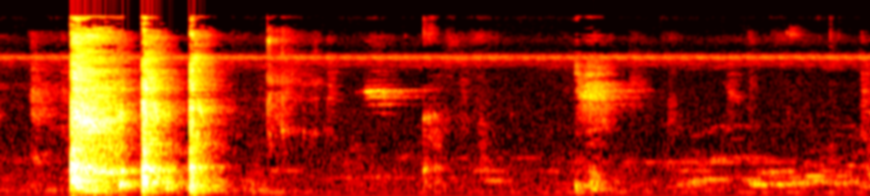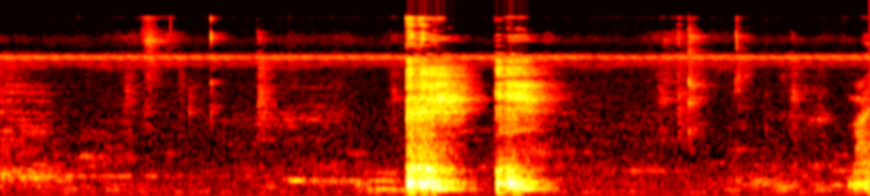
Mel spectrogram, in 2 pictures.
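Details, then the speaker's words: Person with a throat tickle who had coughing fits at night whenever trying to sleep: two bouts of harsh dry coughing, three coughs then two, with quiet rustling between; intermittent dry cough. "কালকে রাতে তো ঘুমাতেই পারছি না, যেই ঘুমাতে যাচ্ছে অমনি কাশি শুরু হয়ে যাচ্ছে।"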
